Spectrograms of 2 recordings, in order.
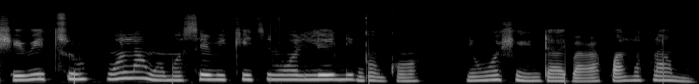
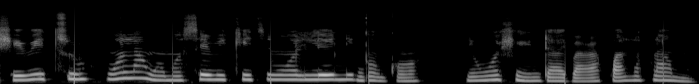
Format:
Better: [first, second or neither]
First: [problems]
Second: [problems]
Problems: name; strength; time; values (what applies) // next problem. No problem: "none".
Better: second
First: noise reduction (neural mask model Resemble Enhance denoiser)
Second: none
